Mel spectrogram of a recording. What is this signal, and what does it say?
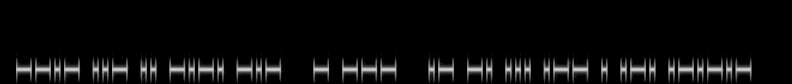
Morse code, heard as a keyed tone, about 25 wpm, 700 Hz. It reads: QUICK TO ANSWER.
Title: Sentences from Top 1000 Words - Review Part 6 - 25wpm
